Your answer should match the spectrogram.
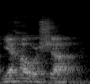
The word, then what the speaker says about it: Yahweh Shai: So, you know, the proper way to say it is Yahweh and Yahweh Shai. Okay? That's the proper way to say it. Yahweh and Yahweh Shai.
